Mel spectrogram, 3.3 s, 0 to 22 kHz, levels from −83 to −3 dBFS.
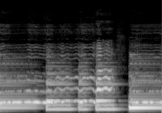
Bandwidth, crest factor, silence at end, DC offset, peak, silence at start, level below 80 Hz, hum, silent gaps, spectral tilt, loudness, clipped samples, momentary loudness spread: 8.6 kHz; 14 dB; 0 s; under 0.1%; -2 dBFS; 0 s; -66 dBFS; none; none; -9 dB/octave; -17 LUFS; under 0.1%; 7 LU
